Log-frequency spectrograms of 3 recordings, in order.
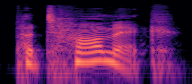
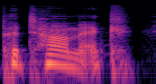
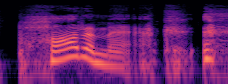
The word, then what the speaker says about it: Potomac: my kids said something about the the potam Potomac River rhymes with atomic Potomac but with a short o sound the other responded that's how you say it I thought it was potamac stress on the first syllable Potomac long o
